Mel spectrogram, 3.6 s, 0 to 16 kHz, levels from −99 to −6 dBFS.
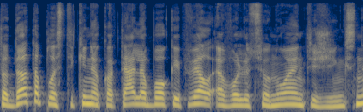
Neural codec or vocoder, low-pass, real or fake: none; 14.4 kHz; real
